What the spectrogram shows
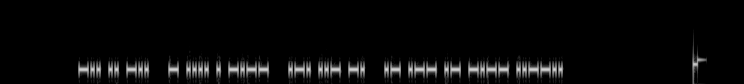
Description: Morse code, heard as a keyed tone, about 40 wpm, 700 Hz. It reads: DID THEY RUN AWAY?
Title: Sentences from Top 1000 Words - Review Part 1 - 40wpm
